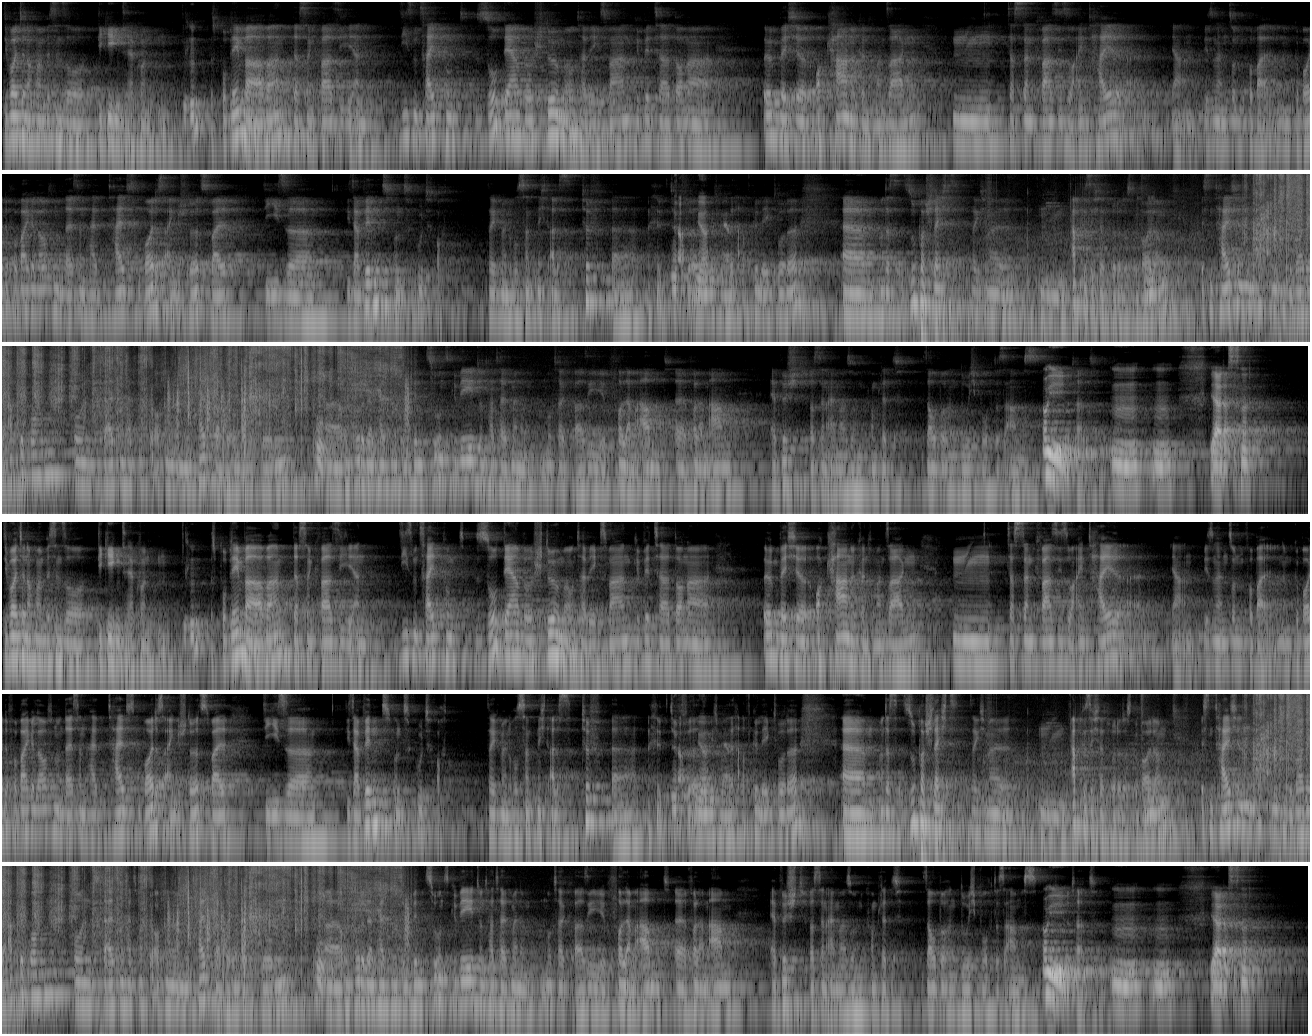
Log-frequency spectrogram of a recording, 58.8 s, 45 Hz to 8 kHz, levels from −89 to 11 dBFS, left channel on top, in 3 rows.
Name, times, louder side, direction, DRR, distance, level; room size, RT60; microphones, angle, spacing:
voice 1, 0.0-2.5 3.3-5.5 5.9-6.8 7.1-10.6 11.4-13.7 14.2-23.2 23.5-24.4 24.8-34.8 35.1-37.3 37.6-43.7 44.1-50.2 50.8-52.7 53.0-54.7 55.3-55.5, right 2 dB, 85° right, 8 dB, 1.5 m, -32 dB
voice 2, 29.6-30.5 36.7-36.9 43.9-44.1 54.8-55.2 55.9-58.0, left 1 dB, 25° left, 8 dB, 1.0 m, -27 dB
sound 1, 33.4-39.5, right 1 dB, 65° right, 1.7 m, -46 dB
Tearing, 34.3-48.5, right 1 dB, 5° right, 0.4 m, -36 dB
19.0 x 16.0 x 8.8 m, 2.6 s
head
